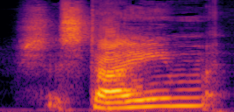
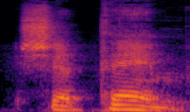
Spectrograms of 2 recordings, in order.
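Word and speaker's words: שתים: In biblical Hebrew, you pronounce the shva, shetem, actually.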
